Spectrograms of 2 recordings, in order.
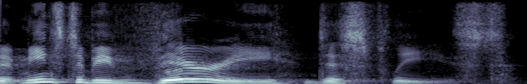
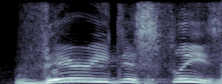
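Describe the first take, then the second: First: Said in the usual way. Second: "Very" pitched high and hit hard; stress on VERY. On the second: Shown as a demonstration. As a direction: lean hard on "Very" in "Very displeased".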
